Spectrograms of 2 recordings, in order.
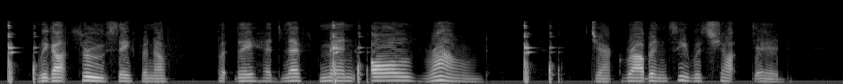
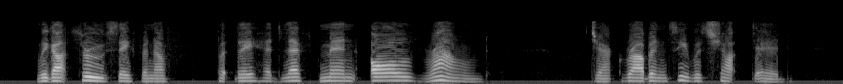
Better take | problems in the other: second | background sound (Chink, clink); 6 dB below the speech

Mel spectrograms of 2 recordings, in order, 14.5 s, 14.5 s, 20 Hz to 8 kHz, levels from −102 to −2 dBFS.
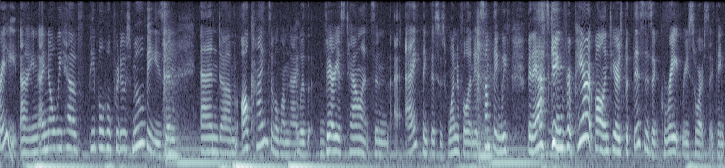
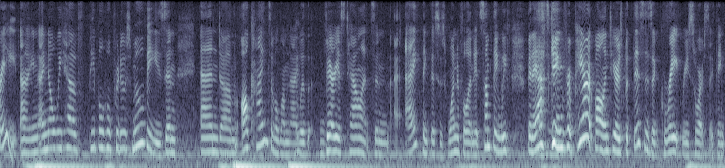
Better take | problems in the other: second | background sound (Guitar); 13 dB below the speech

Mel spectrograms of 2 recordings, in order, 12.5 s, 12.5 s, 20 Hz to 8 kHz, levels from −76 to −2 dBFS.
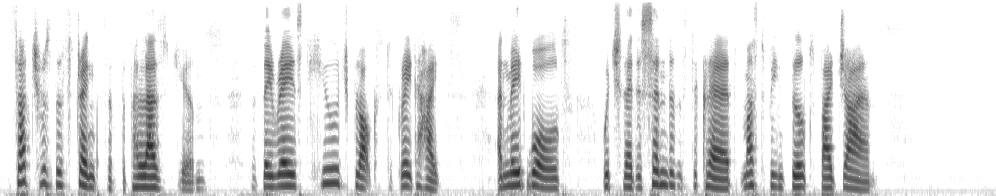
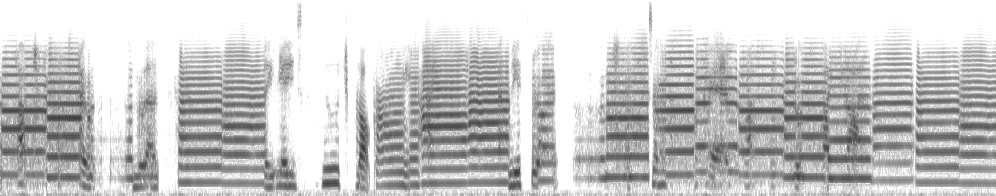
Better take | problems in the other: first | noise reduction (neural diffusion model UNIVERSE++)

